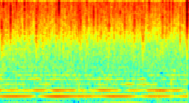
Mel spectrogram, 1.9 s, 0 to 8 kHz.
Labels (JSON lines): {"label": "biophony, midshipman", "recorder": "SoundTrap 500"}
